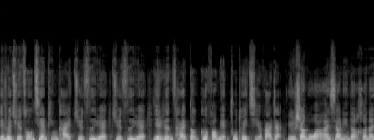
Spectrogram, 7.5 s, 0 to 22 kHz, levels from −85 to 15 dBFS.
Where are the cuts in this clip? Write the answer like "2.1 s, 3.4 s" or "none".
2.2 s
